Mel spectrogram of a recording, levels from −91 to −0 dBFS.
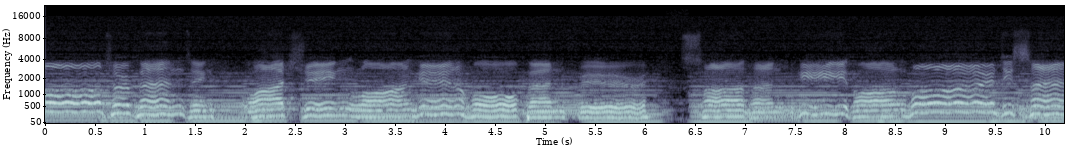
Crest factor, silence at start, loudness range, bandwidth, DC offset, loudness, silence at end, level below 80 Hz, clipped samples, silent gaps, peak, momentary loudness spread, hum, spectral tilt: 14 dB; 0 s; 2 LU; 9.2 kHz; under 0.1%; -22 LUFS; 0 s; -36 dBFS; under 0.1%; none; -8 dBFS; 5 LU; 60 Hz at -45 dBFS; -8.5 dB/octave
